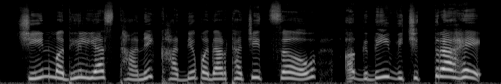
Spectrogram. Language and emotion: Marathi, disgusted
